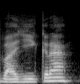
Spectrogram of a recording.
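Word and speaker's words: Vayikra: muy bien el libro lo hemos conocido como levítico pero lo correcto es bicra ahorita les digo Qué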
